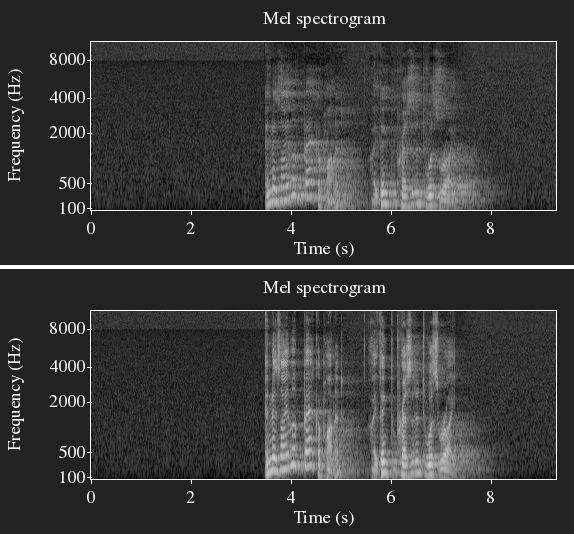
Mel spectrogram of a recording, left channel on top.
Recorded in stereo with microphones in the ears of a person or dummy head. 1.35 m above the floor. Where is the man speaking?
65° right (ahead or behind), 0.7 m.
